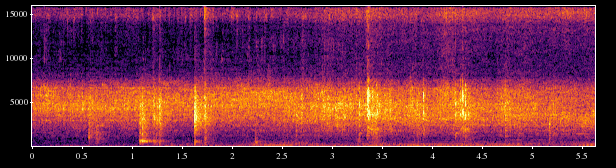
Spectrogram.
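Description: Potato chunks sizzling in hot oil in a pot as a wooden spoon stirs in the freshly added salt, chilli powder and turmeric. The spoon knocks and scrapes against the pot several times, over a low hum.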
